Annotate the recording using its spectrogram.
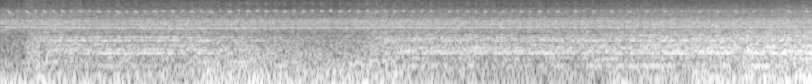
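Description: Quadcopter drone hovering, its propellers giving a steady whine made of several held tones, with a low rumble underneath.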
